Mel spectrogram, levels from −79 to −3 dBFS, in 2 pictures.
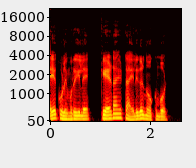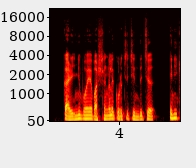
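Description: A speech clip with two kinds of fault. From 1.59 to 1.61 s, a lost packet rebuilt from error correction leaves a brief rough, noisy patch. This fits one lost 20 ms packet replaced by its low-bitrate copy. Overlapping chunks cause stutters at 3.09 to 3.11 s and 5.11 to 5.13 s. Each join replays 20 ms of sound, and the joins come every 2.0 s.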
